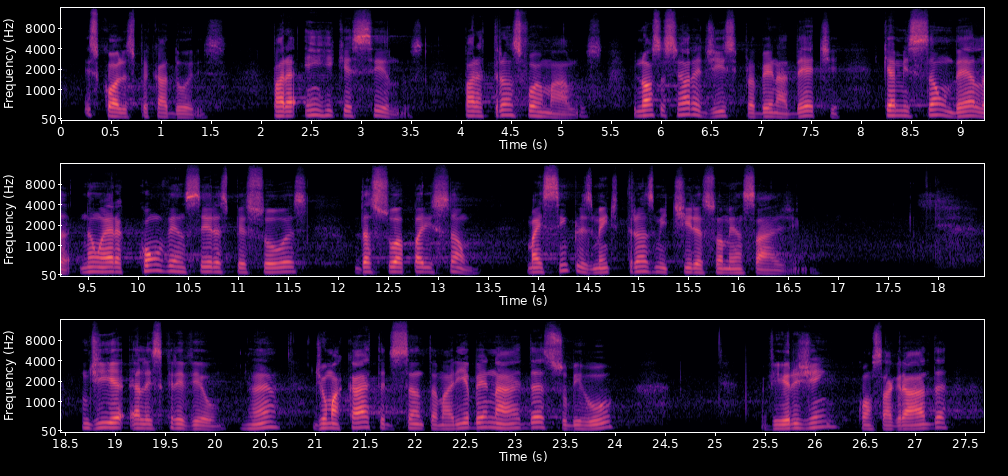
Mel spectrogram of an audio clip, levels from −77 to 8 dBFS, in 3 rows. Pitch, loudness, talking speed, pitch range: 150 Hz, -25 LUFS, 100 wpm, 135-165 Hz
